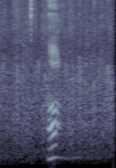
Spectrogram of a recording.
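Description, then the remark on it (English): Steady, dense clapping from a crowd in honour of people who serve, filling the whole stretch, with a brief voiced shout or cheer rising above it about halfway through. “Let's really give them all a hand clap that serve like that.”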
